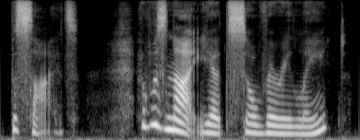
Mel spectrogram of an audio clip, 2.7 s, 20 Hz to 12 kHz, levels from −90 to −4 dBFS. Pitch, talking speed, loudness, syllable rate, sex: 225 Hz, 180 wpm, -19 LUFS, 5.4 syllables/s, female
